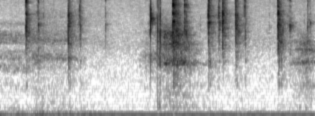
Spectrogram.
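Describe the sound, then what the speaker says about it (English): Quiet keystrokes on a computer keyboard as contact information is typed in, a light irregular patter of taps over a low steady hum. "So I'm just going to type it in"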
